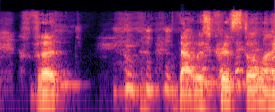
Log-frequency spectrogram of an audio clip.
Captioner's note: giggling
